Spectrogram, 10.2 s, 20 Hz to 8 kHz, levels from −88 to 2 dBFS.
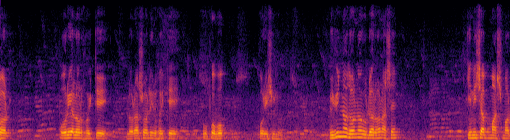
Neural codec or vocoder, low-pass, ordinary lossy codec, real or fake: none; none; none; real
